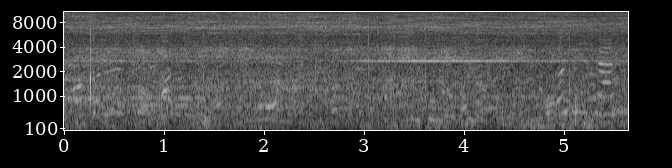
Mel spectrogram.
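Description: Vapour hisses softly from a model rocket.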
